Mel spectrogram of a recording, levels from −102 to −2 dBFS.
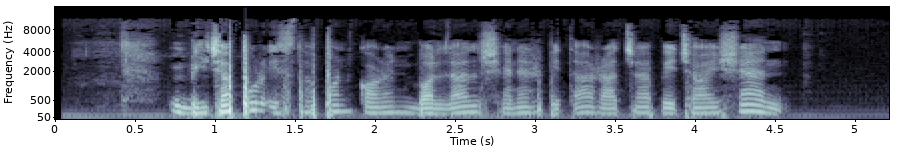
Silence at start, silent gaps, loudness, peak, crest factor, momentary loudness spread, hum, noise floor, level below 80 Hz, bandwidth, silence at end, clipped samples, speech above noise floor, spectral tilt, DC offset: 0.05 s; none; -25 LUFS; 0 dBFS; 26 dB; 14 LU; none; -58 dBFS; -46 dBFS; 11.5 kHz; 0.7 s; under 0.1%; 33 dB; -4 dB/octave; under 0.1%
